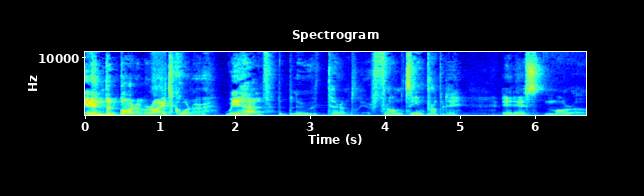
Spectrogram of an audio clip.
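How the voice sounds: A man in a put-on character voice sounds raspy and gravelly, with a very deep, low pitch and a fairly slow pace.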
